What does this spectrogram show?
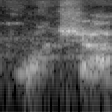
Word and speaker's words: Rothschild: The first H is in guttural. As Billy Crystal says, Yiddish is basically German with phlegm. So you just have to pronounce Rothschild like the Yiddish predecessor word.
